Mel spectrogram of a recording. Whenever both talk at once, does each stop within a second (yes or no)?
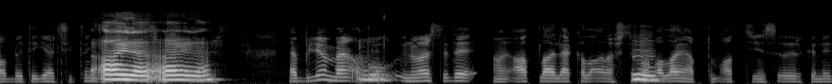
no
